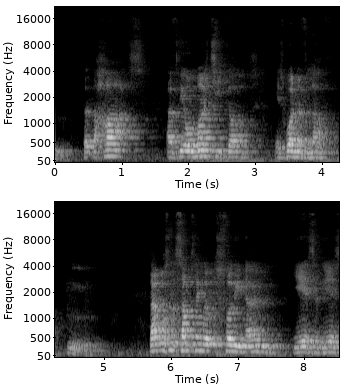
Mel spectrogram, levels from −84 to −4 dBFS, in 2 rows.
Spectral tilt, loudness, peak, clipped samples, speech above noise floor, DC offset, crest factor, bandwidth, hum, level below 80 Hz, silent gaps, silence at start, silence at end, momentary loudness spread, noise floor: -7 dB/octave; -29 LUFS; -10 dBFS; under 0.1%; 29 dB; under 0.1%; 20 dB; 16.5 kHz; none; -56 dBFS; none; 0 s; 0 s; 18 LU; -57 dBFS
